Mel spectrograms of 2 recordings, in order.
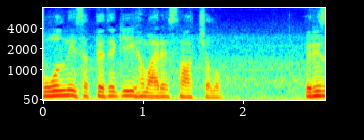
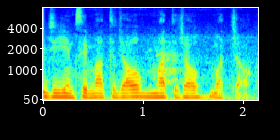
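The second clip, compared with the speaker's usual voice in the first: a hushed inner voice, fading softer with each repeat; inner voice warning; 4 semitones lower, 7 dB quieter than usual. Retold or imitated. Patient recalls his inner voice warning him, fading hush. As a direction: let the warning die away like a voice inside you. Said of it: "अंदर से आवाज़ आ रही थी".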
